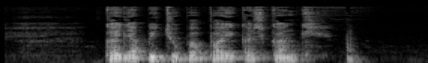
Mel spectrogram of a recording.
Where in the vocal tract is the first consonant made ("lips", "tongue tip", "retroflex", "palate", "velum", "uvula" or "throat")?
velum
